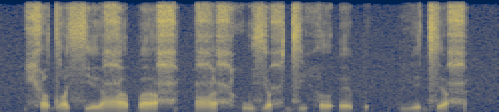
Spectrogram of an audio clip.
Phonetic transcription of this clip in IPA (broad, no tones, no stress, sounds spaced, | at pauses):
x i dˤ a sʲ ɛ e̯ ʕ a p a ħ | ʕ i ħ h u zʲ o ħ d͡z i h ʌ ʔ ɛ p | p i e̯ d͡z ɛ ħ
